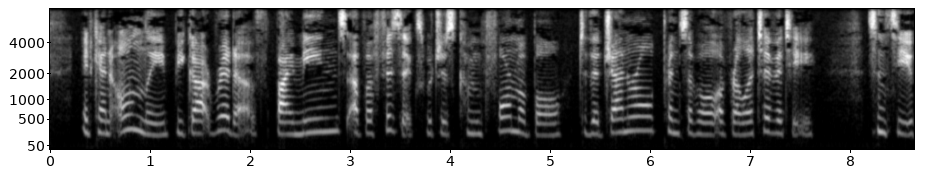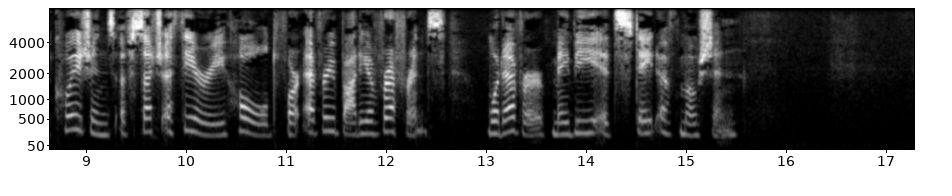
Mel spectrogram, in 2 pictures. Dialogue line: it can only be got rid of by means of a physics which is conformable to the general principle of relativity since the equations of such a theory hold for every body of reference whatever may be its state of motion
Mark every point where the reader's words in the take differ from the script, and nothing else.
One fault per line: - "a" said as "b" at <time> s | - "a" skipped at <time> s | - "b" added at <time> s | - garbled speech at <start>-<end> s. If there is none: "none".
none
